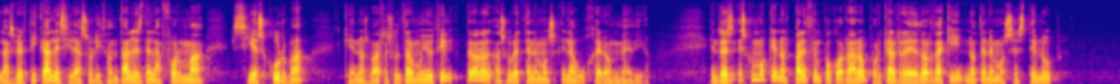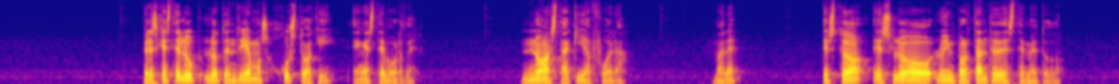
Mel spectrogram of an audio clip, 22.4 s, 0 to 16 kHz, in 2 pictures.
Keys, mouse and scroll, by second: 8.9 d, 9.2 click, 12.4-13.5 d, 13.5 click, 16.1-19.1 typing, 16.9 click, 19.1 right click.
